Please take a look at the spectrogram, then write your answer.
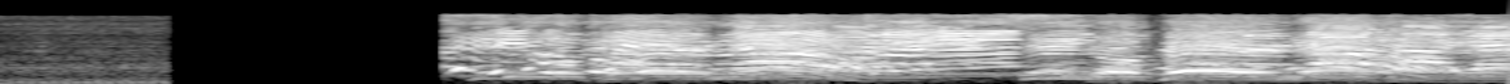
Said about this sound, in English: A small but energetic crowd of protesters, including several Bernie Sanders Democrats, shouted at Senator Dianne Feinstein Tuesday night, who was headlining a fundraiser for her Senate reelection race inside this home in Beverly Hills.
